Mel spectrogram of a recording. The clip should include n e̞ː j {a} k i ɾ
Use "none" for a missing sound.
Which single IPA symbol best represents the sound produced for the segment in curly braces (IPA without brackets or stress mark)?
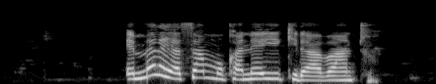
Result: i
